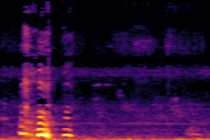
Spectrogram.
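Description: A baby whimpering: a few short, high cries in the first half-second. She is scared, held in the pool water.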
